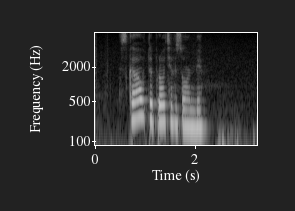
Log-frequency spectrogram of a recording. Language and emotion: Russian, neutral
